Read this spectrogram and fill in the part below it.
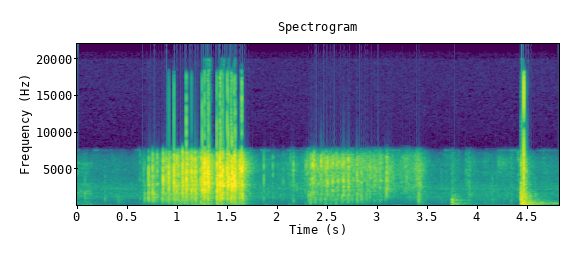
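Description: Tarot cards riffle shuffled by hand, a dense flutter of card edges in two close bursts, followed by a few sharp taps and a final snap of the deck.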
